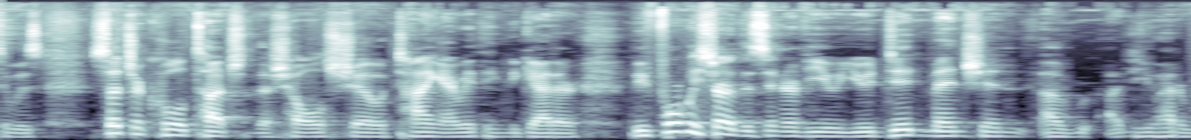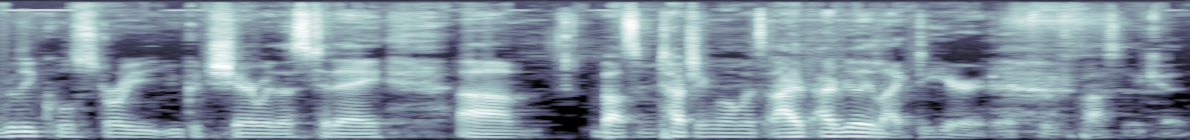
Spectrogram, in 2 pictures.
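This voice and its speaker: A man's voice: fairly low pitch, darkish tone. A man interviewing a guest, enthusiastic and full of praise as he asks for stories. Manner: enthusiastic, complimentary questioning. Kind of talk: casual interview.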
